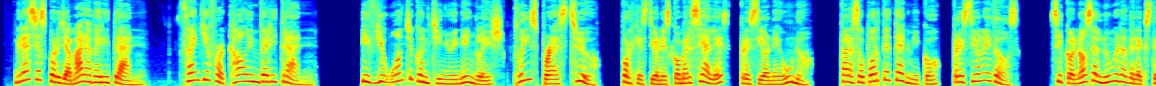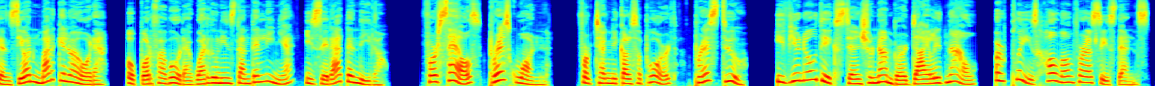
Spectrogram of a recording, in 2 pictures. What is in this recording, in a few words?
IVR Telephony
